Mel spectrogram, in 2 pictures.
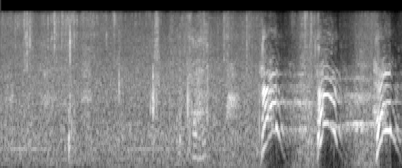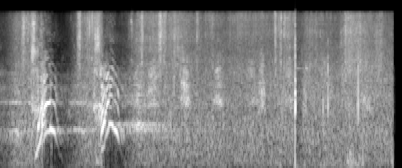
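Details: Dog at play with a ball lets out a quick run of five clear, ringing barks about half a second apart, between stretches of soft rustling.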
